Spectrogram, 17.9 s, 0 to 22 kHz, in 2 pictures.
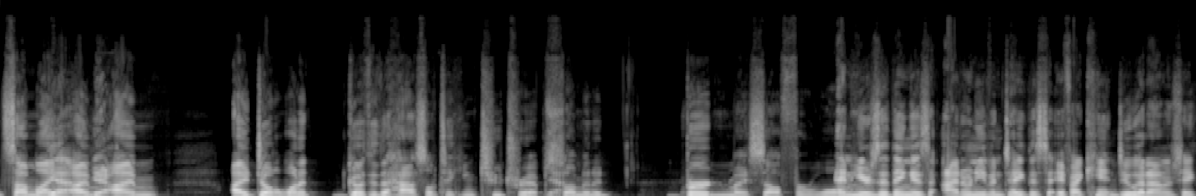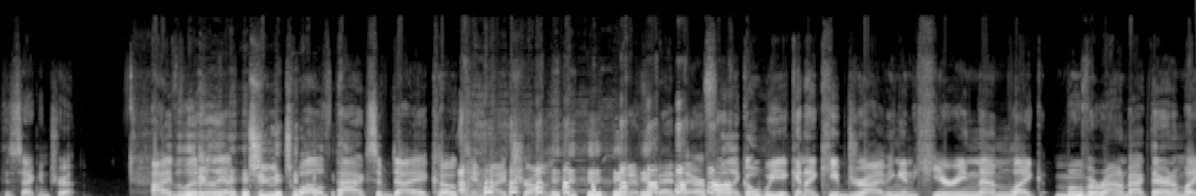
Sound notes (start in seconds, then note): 12.4 laughing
